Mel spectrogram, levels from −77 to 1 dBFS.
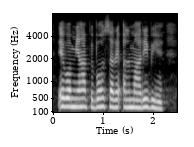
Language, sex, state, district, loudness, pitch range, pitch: Hindi, female, Jharkhand, Palamu, -13 LUFS, 230-245 Hz, 235 Hz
